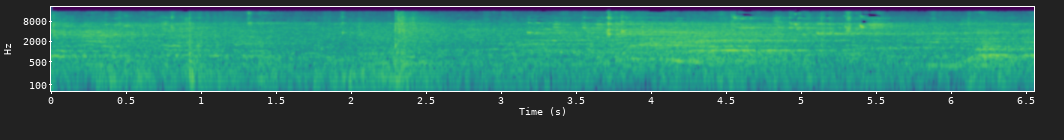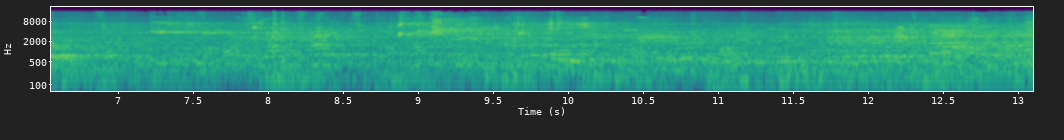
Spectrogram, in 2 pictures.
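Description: Basketball bouncing on a hardwood gym court during play, sharp knocks every so often, with players and onlookers calling out in the large hall.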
